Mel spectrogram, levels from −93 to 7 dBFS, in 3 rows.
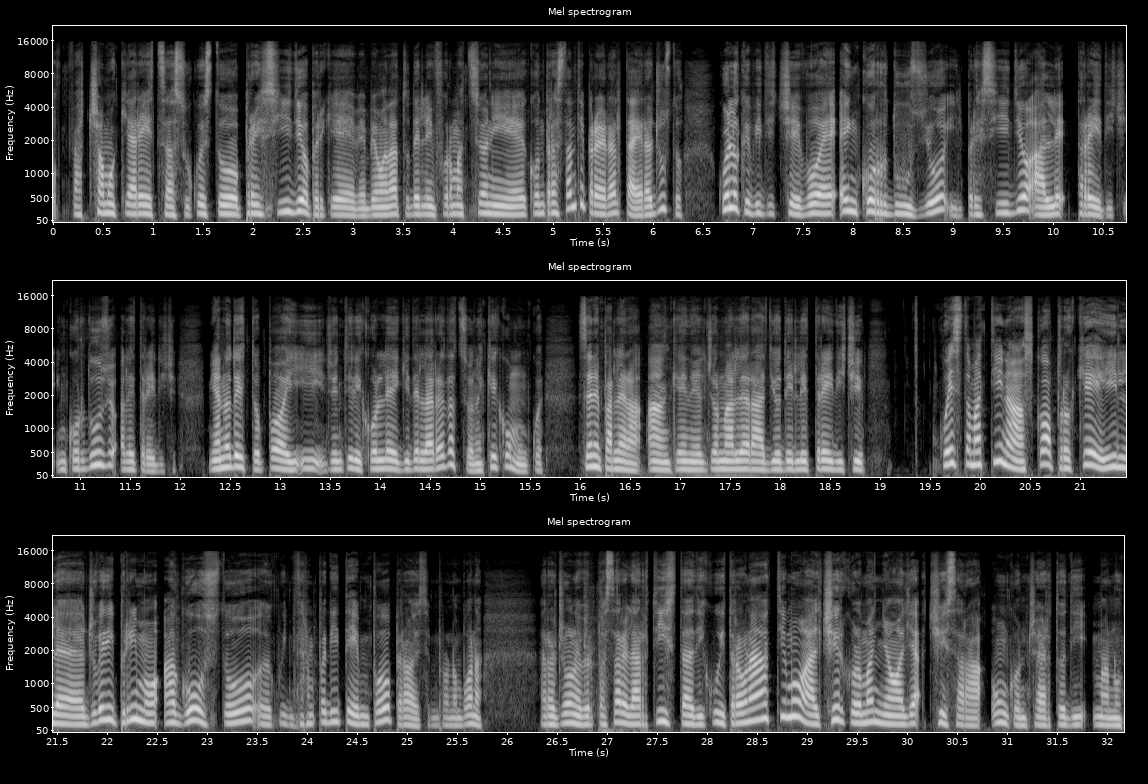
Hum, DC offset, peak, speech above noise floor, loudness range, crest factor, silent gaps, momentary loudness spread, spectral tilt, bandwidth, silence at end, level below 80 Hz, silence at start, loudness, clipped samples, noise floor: none; under 0.1%; 0 dBFS; 33 dB; 4 LU; 16 dB; none; 8 LU; -6 dB/octave; 16 kHz; 0 s; -54 dBFS; 0 s; -17 LUFS; under 0.1%; -49 dBFS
